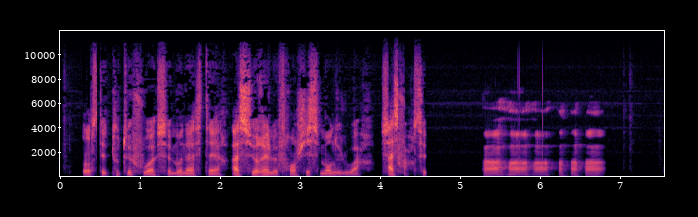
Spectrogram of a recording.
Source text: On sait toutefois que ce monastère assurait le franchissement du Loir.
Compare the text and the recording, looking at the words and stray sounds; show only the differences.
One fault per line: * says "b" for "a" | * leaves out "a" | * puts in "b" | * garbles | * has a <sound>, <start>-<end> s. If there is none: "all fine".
* has a dropout, 0.5-0.5 s
* leaves out "que"
* garbles
* has a laugh, 5.3-6.8 s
